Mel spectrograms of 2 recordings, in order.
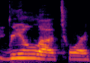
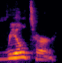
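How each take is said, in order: First: An extra vowel is inserted between L and T. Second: It has two syllables, with no extra vowel. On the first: The speaker calls it wrong. "not realtor. There's no A" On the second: The speaker calls it right. "It is realtor"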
